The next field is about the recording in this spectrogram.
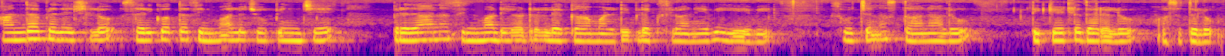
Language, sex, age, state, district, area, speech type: Telugu, female, 18-30, Andhra Pradesh, N T Rama Rao, urban, spontaneous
